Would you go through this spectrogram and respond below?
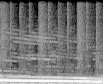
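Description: A voice imitates a wolf howl, one long sustained tone that slowly slides downward in pitch, loud and close, with no other sounds around it.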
